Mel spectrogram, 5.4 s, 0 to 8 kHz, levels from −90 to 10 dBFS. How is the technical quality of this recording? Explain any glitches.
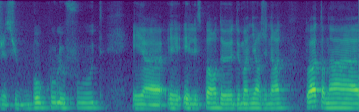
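Nothing stood out on listening to this speech recording, which has the band-limited sound of a call path with no content above about 8 kHz.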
